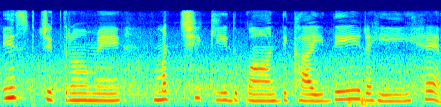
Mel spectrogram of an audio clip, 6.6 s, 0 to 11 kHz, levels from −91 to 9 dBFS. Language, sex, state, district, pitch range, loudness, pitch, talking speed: Hindi, female, Madhya Pradesh, Dhar, 205-245 Hz, -15 LUFS, 220 Hz, 90 wpm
